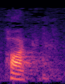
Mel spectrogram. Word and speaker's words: hough: That's what hawk the horse, hawk, you might pronounce that ho, but it's I or hue, it's actually hawk. Believe it or not, H-O-U-G-H, or H-O-U-G-H, I think.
